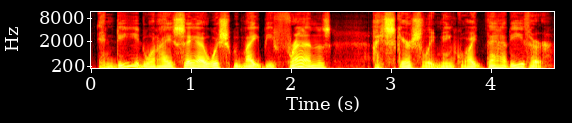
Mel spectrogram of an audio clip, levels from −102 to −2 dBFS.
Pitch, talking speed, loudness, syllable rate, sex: 105 Hz, 205 wpm, -18 LUFS, 5.2 syllables/s, male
